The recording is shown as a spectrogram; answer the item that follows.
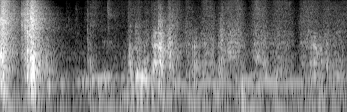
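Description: Hands rubbing and scraping against a styrofoam box: two short loud scrapes right at the start.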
